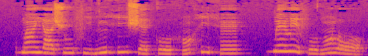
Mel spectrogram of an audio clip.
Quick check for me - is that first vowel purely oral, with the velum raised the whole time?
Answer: no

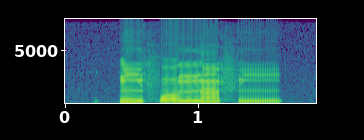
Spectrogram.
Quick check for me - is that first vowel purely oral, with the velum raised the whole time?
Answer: no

